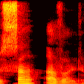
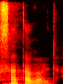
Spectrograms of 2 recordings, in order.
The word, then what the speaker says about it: Saint-Avold: être à cet instant dans un commerce de Saint-Avold, pour dire que certains critiquent à ma manière de dire que je dis toujours Saint-Avold, comme s'il y avait une sainte qui s'appelait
